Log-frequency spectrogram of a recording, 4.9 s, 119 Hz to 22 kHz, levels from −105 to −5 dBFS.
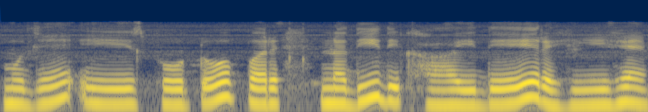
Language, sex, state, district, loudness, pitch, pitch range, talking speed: Hindi, female, Madhya Pradesh, Umaria, -15 LUFS, 180 Hz, 170-195 Hz, 110 wpm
